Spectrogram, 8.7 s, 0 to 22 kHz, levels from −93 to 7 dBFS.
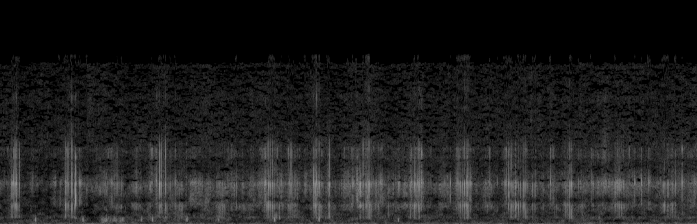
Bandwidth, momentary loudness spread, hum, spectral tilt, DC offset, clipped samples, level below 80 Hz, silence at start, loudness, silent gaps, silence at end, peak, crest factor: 17 kHz; 10 LU; none; 0.5 dB/octave; under 0.1%; under 0.1%; -64 dBFS; 0 s; -41 LUFS; none; 0 s; -10 dBFS; 34 dB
